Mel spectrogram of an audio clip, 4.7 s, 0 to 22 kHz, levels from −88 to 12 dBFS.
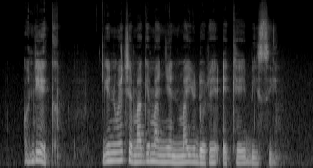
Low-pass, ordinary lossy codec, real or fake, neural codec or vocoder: none; none; real; none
